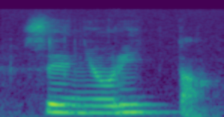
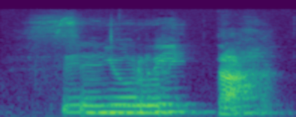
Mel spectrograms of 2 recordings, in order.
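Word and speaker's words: señorita: 그게 정확히는 N의 발음을 살려서 세뇨리타라고 읽어요. 따라해 볼까요? 세뇨리타. 세뇨리타.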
